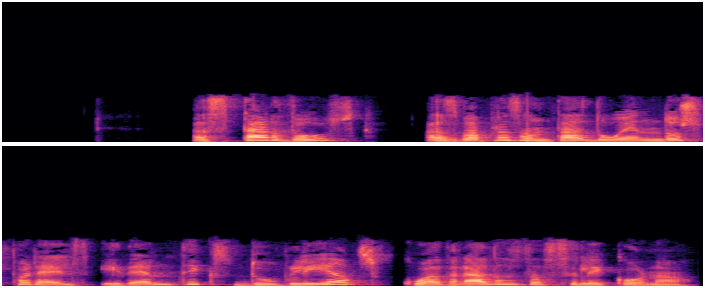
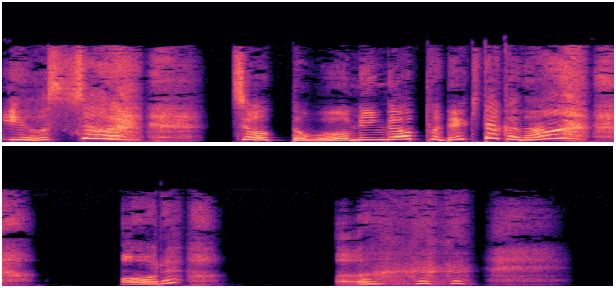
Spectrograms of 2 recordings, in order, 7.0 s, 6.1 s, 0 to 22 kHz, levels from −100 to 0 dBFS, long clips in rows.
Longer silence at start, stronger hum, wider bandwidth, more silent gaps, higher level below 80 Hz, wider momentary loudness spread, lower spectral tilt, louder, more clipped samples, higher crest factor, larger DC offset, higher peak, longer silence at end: first, 0.95 s vs 0 s; neither; second, 7.6 kHz vs 15.5 kHz; first, 1.97-2.12 s vs none; about the same, -60 dBFS vs -60 dBFS; second, 9 LU vs 19 LU; first, -5 dB/octave vs -1 dB/octave; about the same, -18 LUFS vs -17 LUFS; neither; about the same, 18 dB vs 18 dB; neither; about the same, 0 dBFS vs 0 dBFS; second, 0.05 s vs 0.35 s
